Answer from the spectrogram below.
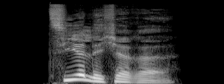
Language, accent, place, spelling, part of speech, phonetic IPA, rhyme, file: German, Germany, Berlin, zierlichere, adjective, [ˈt͡siːɐ̯lɪçəʁə], -iːɐ̯lɪçəʁə, De-zierlichere.ogg
- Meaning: inflection of zierlich: 1. strong/mixed nominative/accusative feminine singular comparative degree 2. strong nominative/accusative plural comparative degree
